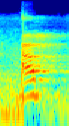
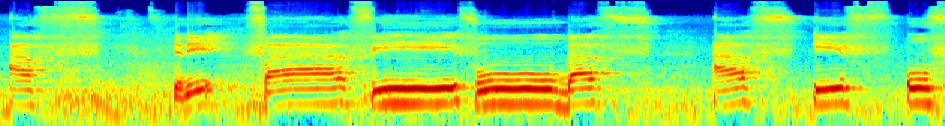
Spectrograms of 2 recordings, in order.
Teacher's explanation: makhrajnya Fa itu adalah gigi seri atas bertemu dengan bibir bawah yang mana bawahnya yang bagian yang basah Jadi kalau kita sukunkan bacanya mengalir AF jadi Fa fi fu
